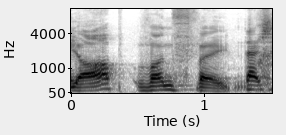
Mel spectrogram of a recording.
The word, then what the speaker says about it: Jaap van Zweden: So Jaap van Zweden. Zweden. Okay. Jaap van Zweden.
